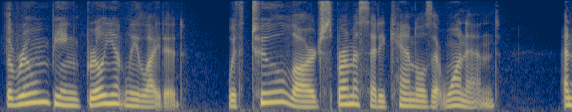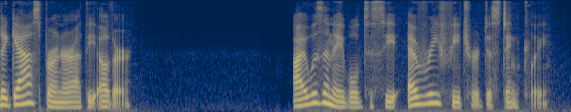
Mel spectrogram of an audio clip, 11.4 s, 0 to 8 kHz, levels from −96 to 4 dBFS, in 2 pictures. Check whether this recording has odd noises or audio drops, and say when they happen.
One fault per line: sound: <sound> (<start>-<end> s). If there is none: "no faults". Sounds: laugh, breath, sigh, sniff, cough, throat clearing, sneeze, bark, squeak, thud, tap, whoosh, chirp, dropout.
no faults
